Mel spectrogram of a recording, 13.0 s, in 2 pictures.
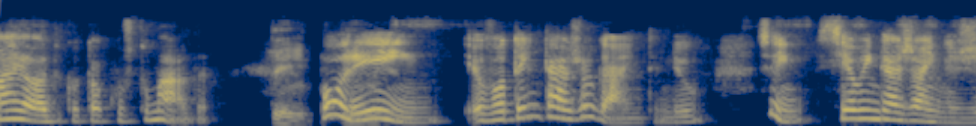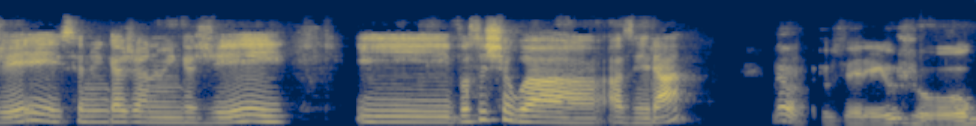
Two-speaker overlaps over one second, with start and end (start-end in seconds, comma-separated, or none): none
